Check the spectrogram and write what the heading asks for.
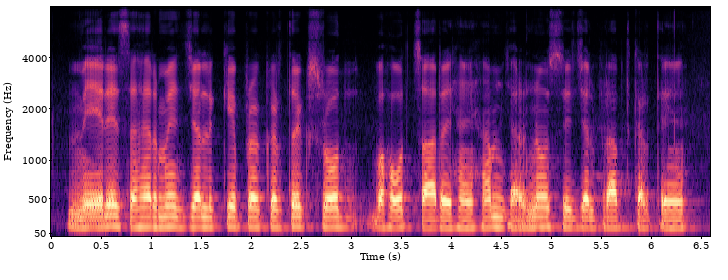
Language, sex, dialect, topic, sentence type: Hindi, male, Kanauji Braj Bhasha, agriculture, statement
